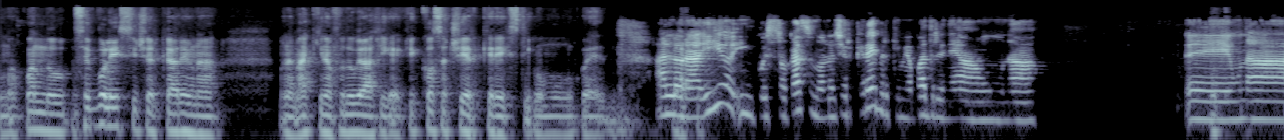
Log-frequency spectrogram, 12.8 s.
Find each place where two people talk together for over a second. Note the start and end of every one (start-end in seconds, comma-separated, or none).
none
